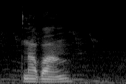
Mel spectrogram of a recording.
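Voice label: triste, Teotitlán del Valle Zapotec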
